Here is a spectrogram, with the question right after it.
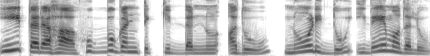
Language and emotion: Kannada, neutral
